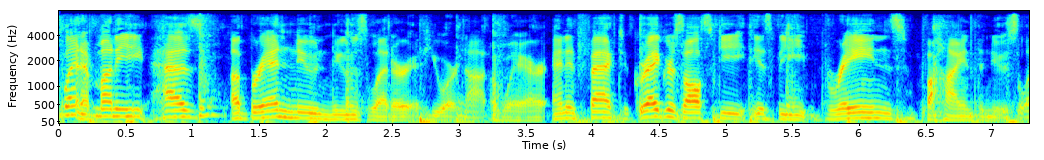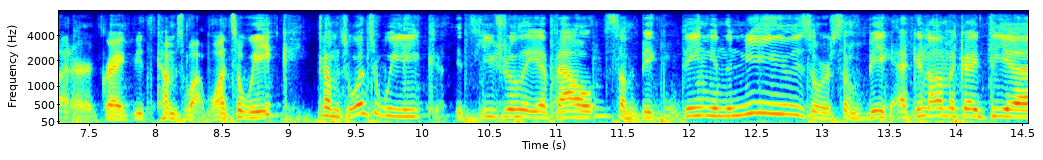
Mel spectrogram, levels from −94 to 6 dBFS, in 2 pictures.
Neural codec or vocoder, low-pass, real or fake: codec, 16 kHz, 4.8 kbps, FACodec; 7.2 kHz; fake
